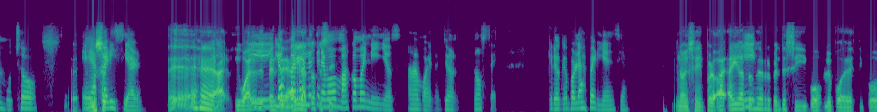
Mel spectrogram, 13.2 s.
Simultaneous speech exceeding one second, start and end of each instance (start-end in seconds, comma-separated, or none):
3.1-5.1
